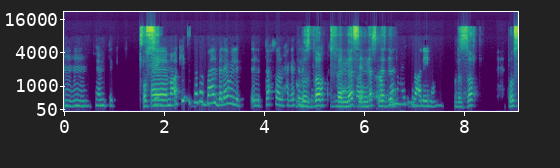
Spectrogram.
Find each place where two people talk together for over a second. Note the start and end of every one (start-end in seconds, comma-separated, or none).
4.6-6.6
